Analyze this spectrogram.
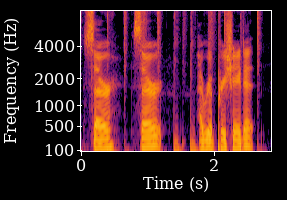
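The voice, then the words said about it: Poor attempt at Nashville accent. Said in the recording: “your best attempt at a Nashville accent ... No, that was terrible.”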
